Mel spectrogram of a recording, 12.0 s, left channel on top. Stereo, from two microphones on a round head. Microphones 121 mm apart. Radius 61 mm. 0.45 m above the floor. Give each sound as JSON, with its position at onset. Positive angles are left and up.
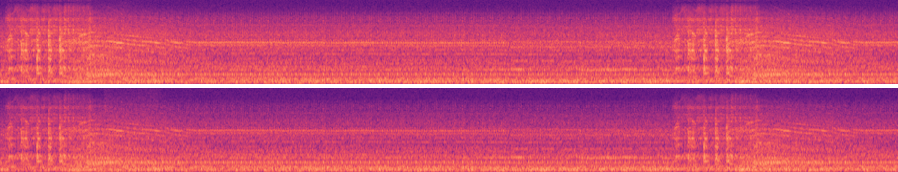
{"t": 0.0, "sound": "an engine running", "side_deg": 55}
